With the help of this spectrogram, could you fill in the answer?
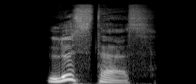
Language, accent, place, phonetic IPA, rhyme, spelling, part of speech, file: German, Germany, Berlin, [ˈlʏstɐs], -ʏstɐs, Lüsters, noun, De-Lüsters.ogg
- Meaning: genitive singular of Lüster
